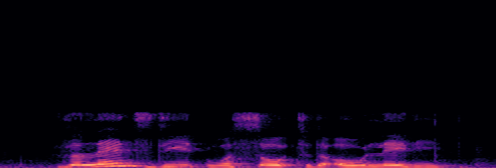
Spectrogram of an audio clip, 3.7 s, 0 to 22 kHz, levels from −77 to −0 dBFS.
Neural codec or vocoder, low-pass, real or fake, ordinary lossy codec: none; 7.2 kHz; real; none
